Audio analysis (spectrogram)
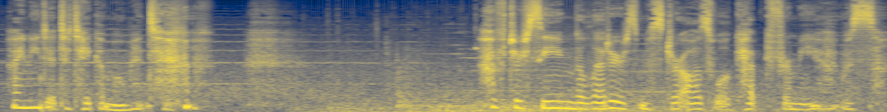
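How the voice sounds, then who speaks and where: Woman voicing a gentle, composed game doctor, medium-pitched. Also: natural voice. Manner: soft, reflective, sighing. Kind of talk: video game story dialogue. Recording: background game music.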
